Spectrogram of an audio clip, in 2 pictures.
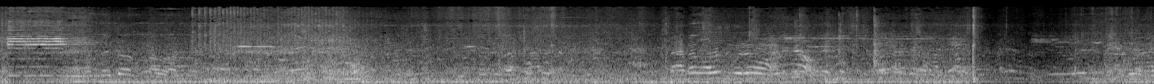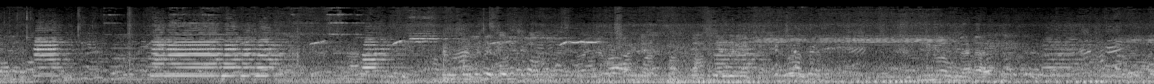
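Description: Men chatter loudly nearby in a busy, noisy street.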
